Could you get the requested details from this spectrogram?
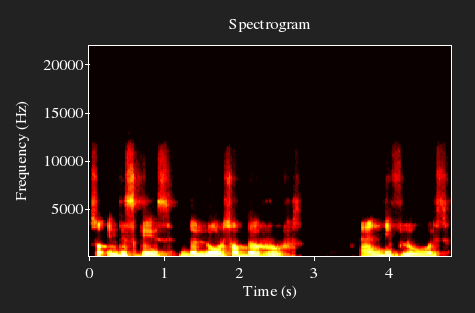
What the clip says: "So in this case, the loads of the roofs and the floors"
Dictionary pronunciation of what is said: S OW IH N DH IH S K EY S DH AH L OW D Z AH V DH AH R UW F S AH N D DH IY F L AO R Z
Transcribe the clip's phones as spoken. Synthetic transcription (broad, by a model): S OW IH N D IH S K EY S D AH L OW D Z AH V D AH R UW F S AH N D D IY F L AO R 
